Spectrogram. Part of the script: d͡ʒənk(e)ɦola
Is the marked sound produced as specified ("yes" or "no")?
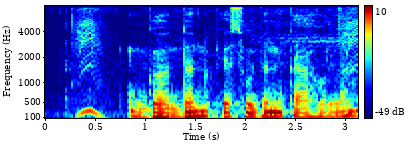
no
